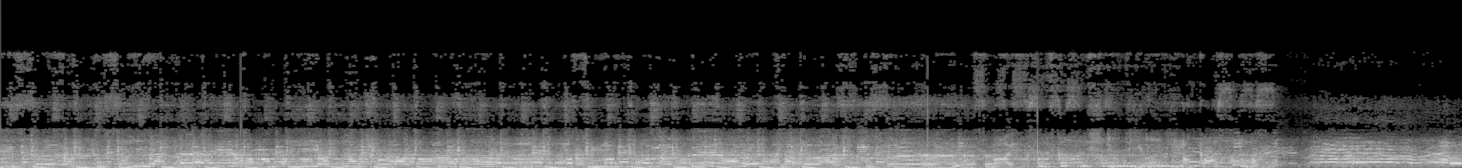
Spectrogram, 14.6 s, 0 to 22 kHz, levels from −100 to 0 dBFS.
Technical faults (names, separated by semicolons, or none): loud pop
